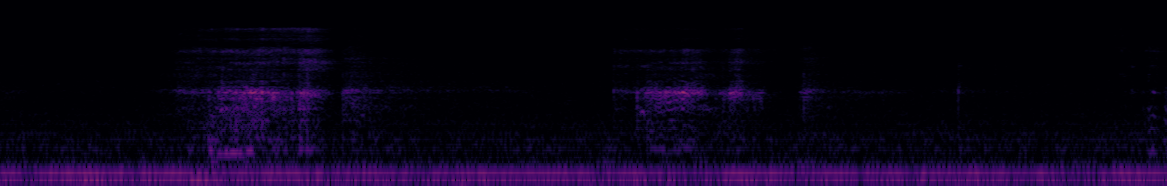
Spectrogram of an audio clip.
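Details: Snoring recorded with the SnoreLab phone app: two rough, rattling inspiratory snores about three seconds apart over a steady low room hum during sleep.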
